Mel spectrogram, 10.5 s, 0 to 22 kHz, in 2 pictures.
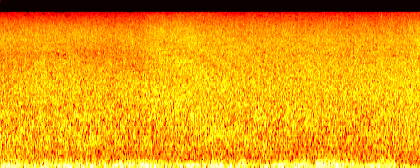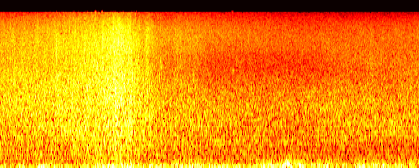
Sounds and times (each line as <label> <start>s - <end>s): Waves at the beach 0.0s - 10.4s
wind 0.0s - 10.4s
